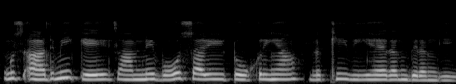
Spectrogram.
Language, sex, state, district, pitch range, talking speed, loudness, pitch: Hindi, female, Chhattisgarh, Bastar, 220-245 Hz, 155 wpm, -23 LUFS, 230 Hz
